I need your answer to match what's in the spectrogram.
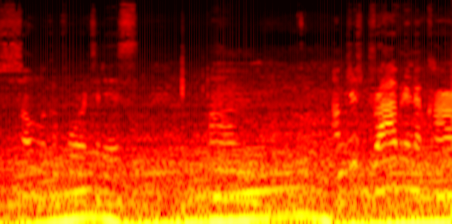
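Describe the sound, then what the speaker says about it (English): Car driving along heard from inside the cabin, a constant low engine and road rumble filling the background while a person talks over it throughout. "I'm just driving in the car"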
